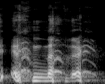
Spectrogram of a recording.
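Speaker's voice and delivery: usual speaking voice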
